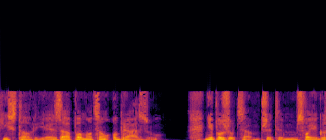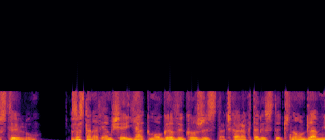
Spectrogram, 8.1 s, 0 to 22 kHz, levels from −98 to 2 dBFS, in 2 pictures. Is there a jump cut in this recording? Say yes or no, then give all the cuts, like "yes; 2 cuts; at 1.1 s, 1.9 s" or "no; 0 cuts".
no; 0 cuts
